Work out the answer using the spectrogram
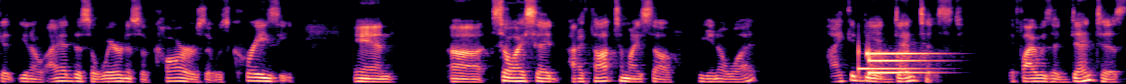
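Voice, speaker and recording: A Californian man in his sixties who leads a real estate team tells his team a rambling personal story over a video call. His voice is medium-pitched with a fairly bright tone, and he often turns to speak to his listeners directly.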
